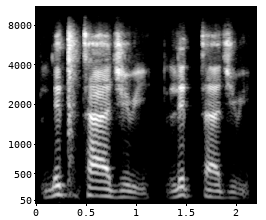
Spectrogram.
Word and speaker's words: للتاجر: And as the ta is a sun letter, it means we drop the second lam in pronunciation. So we say lit-tajiri.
